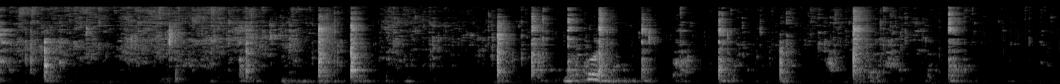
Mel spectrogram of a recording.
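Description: A metal spoon scrapes and clinks against a wok as food is stirred.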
